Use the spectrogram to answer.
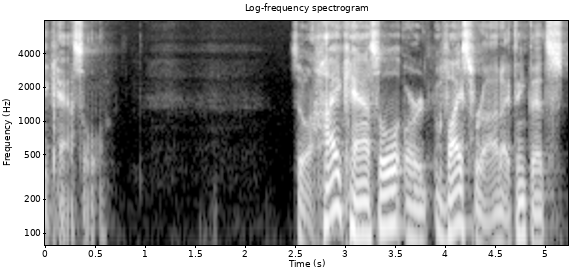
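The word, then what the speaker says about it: Vyšehrad: Well, it's Vysehrad. That does not spell Vysehrad. S's are like CHs in Czech, and Ys are E's. I can't remember. It's like Vysehrad, something like this.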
